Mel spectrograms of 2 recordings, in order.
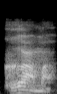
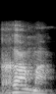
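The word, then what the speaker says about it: γάμμα: Pengucapan Gama ini kan dia di apa? Di tenggorokan kita gitu. Gama. Jadi dia GH ya. Jadi enggak ada GH dia ya. seperti GH seperti itu ya Bapak Ibu ya. Jadi dia ee pengucapannya dia ditenggorokan kama gitu ya. Kama bukan G ya.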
